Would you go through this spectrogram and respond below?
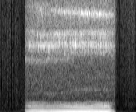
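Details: Sleeping dog snoring: one long, steady, droning snore lasting almost two seconds, low and buzzy with an even tone, in an otherwise quiet room.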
